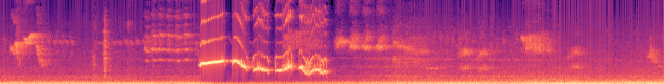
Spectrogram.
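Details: Orange-headed thrush singing a master song used to train kept birds: one bright warbling phrase of swooping whistled notes lasting about a second and a half, then faint high chirps from other birds over a constant low hum.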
